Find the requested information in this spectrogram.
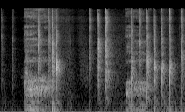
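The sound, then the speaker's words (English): A voice mimics a slow golf clap heard from someone in a quiet restroom while urinating at a urinal: a breathy vocal sound, then a steady run of short, sharp, moderately loud clap-like pops at an even pace, with no one speaking. “And the more intense my piss is, the faster the golf clap.”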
